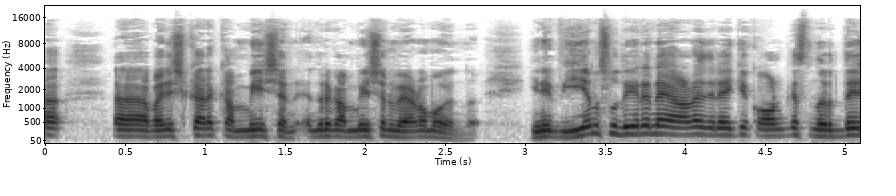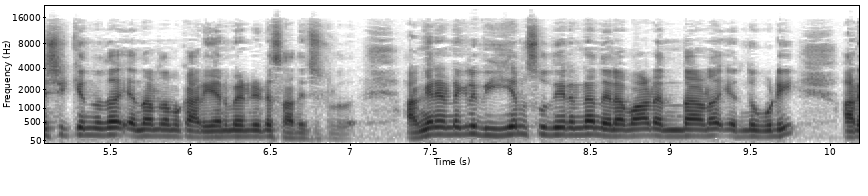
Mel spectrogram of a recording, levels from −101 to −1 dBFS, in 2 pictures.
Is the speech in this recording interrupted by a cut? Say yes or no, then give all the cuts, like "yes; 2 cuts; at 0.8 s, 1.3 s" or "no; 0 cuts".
no; 0 cuts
